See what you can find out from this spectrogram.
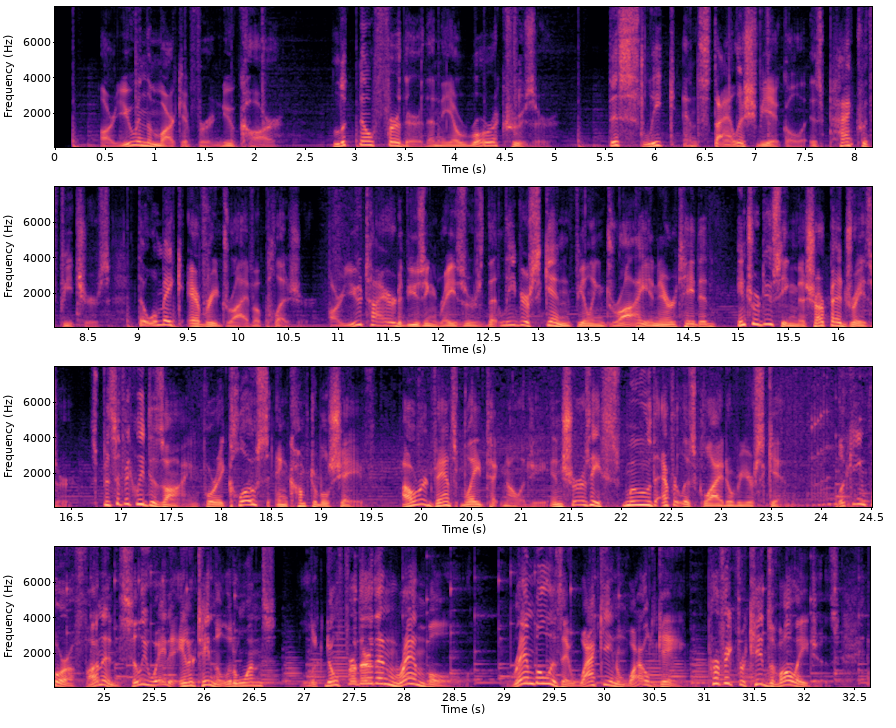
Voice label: Commercial Mix

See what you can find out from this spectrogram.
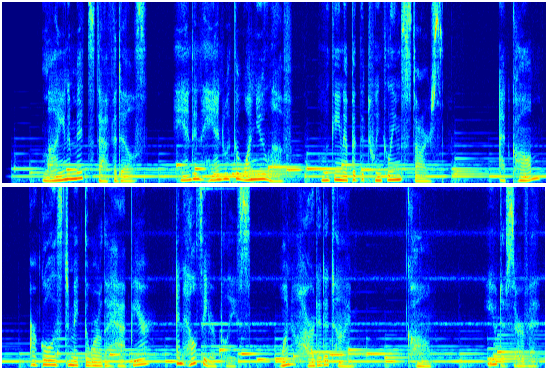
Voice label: Commercial Demo Reel

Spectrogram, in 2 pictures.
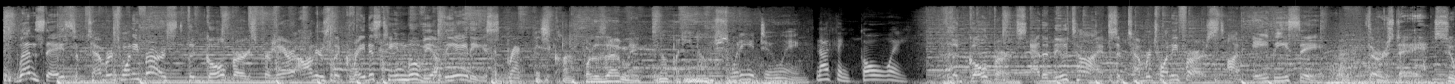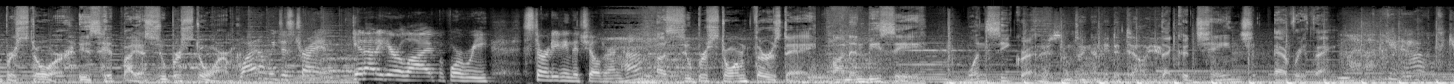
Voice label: PROMO

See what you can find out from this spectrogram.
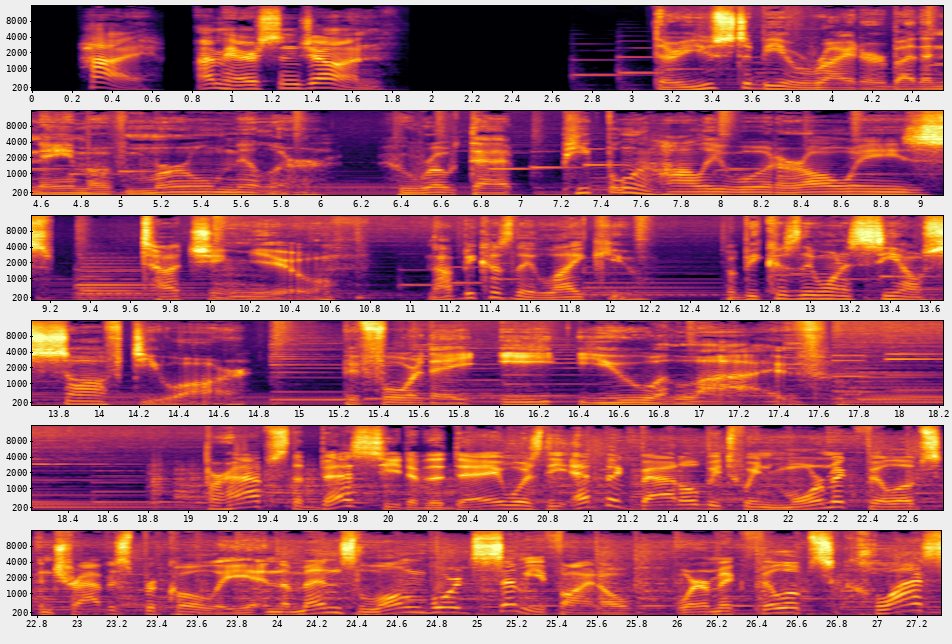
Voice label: NARRATION VO

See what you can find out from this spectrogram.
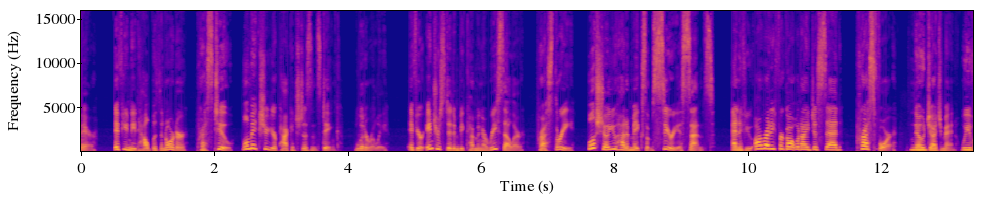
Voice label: IVR System & Voice Assistant

